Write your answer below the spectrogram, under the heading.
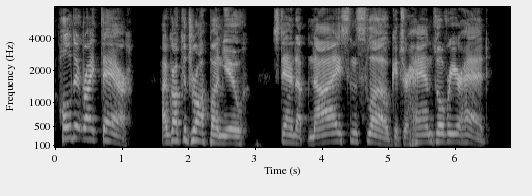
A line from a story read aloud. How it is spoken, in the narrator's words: John called out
